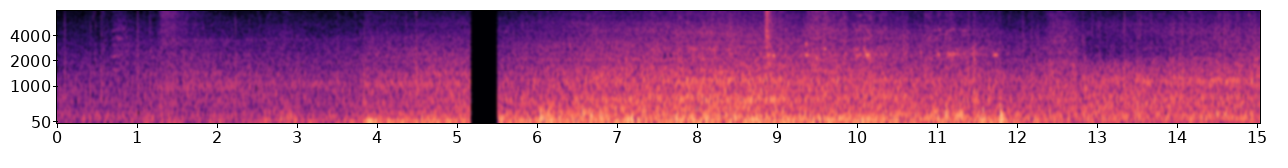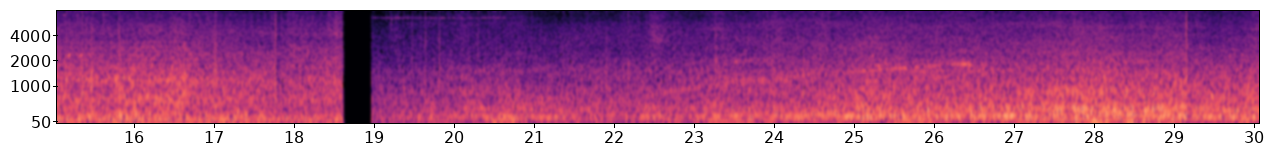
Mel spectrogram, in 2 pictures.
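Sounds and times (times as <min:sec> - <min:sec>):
train wheels rumbling on rail: 0:00.3 - 0:18.6.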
